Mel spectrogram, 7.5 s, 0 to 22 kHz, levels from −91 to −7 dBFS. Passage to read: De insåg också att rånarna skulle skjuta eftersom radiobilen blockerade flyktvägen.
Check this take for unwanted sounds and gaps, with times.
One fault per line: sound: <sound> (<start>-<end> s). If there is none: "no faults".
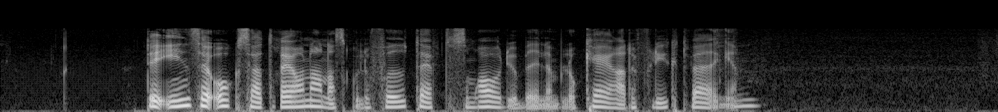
no faults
